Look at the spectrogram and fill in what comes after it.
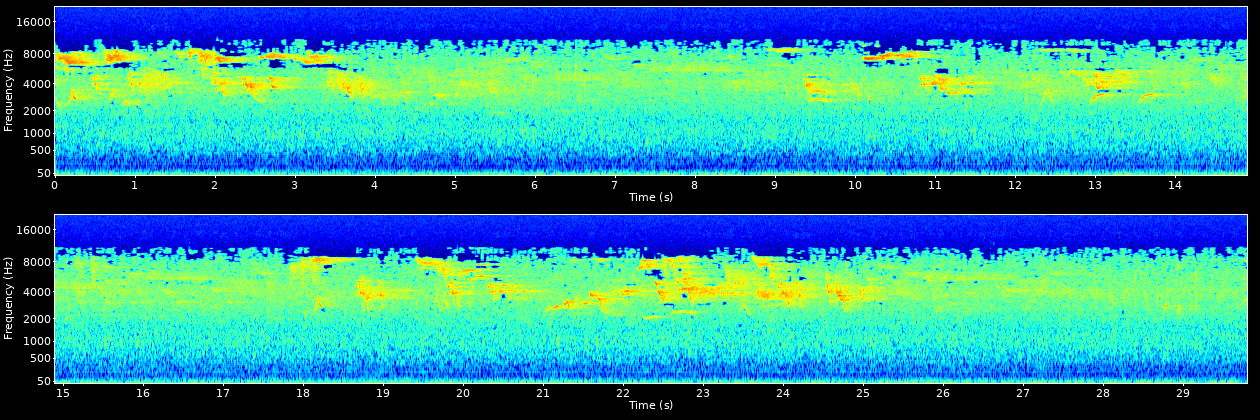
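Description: Songbirds chirping in bursts of quick, high, falling notes, three bouts in all, over a steady low background noise.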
